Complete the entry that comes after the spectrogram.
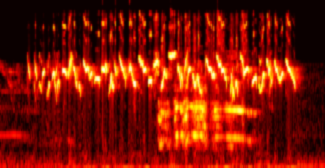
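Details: Rapid chattering chirps from a female lemon-bellied white-eye, a call meant to spur reluctant males into song; dense high twittering for over three seconds, with a lower thin whistle beneath partway through.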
